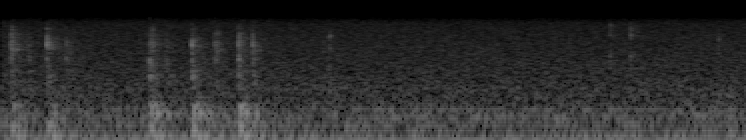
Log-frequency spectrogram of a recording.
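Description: Typing a password on a computer keyboard: a quick run of close, crisp key clicks that thins to a few scattered taps, with no talking.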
